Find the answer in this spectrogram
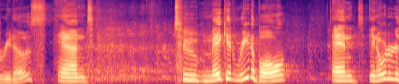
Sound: audience laughing

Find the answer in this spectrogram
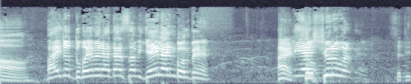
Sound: non-english speech

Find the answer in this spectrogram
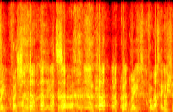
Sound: laugh

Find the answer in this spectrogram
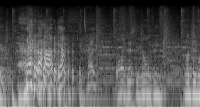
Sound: laughter

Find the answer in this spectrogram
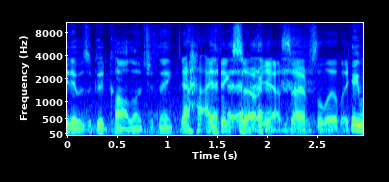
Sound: loud laughter

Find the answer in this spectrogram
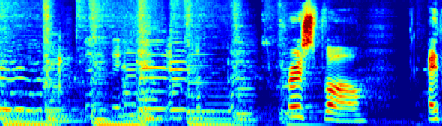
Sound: lively music; female laughing

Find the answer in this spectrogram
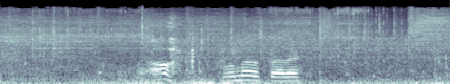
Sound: groans

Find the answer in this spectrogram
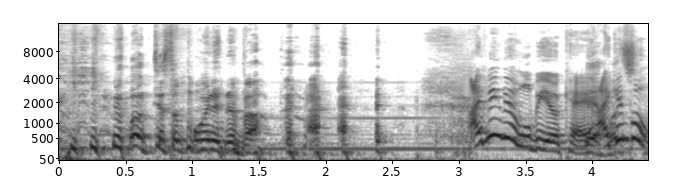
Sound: laughs

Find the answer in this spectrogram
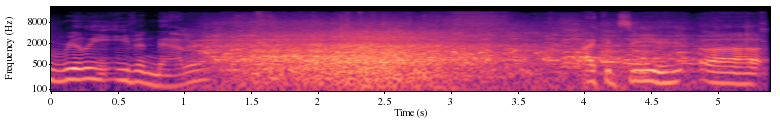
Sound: people laughing

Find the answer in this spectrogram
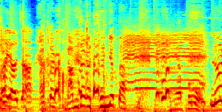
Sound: laughing

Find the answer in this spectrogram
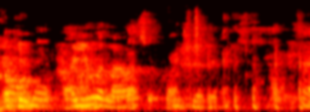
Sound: laughs

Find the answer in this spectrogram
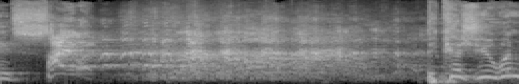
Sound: audience laughing

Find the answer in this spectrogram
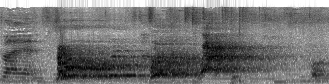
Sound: dogs barking

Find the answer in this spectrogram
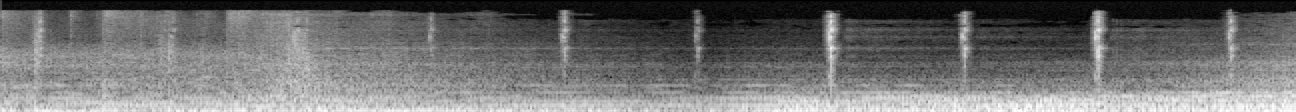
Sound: clock ticking

